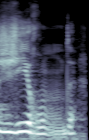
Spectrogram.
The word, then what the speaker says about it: Gironde: Again, we have a soft G before the I that makes the sound J, and the French R, gir, and the nasal vowel on, Gironde.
